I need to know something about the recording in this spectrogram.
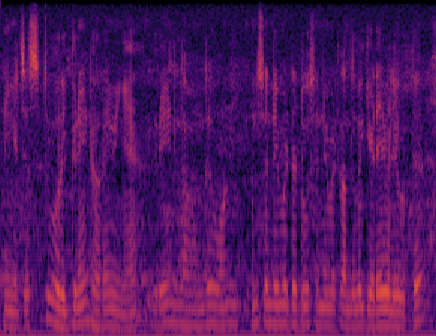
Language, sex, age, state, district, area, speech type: Tamil, male, 18-30, Tamil Nadu, Perambalur, urban, spontaneous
